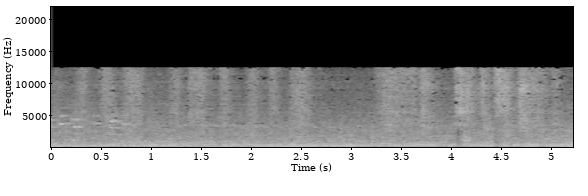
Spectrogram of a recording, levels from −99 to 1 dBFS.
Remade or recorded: remade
